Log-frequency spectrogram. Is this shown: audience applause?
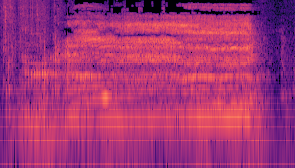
no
